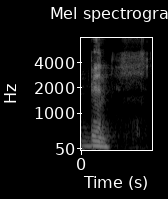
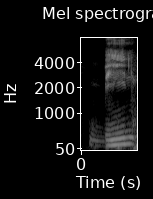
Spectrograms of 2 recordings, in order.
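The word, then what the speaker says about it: been: वाज़े की थी कि आम तौर पे इसको बीन पढ़ा जाता है, जबकि इसकी करेक्ट प्रोनाउंसिएशन इज़ बिन है, बीन नहीं है।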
